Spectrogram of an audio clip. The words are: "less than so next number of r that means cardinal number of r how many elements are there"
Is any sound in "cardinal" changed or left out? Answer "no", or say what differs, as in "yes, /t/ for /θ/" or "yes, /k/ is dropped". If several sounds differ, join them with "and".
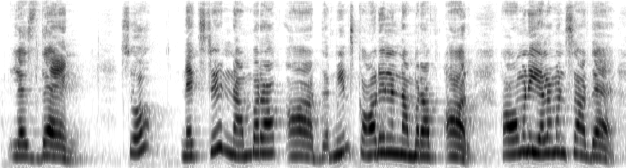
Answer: yes, /l/ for /n/ and /n/ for /l/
